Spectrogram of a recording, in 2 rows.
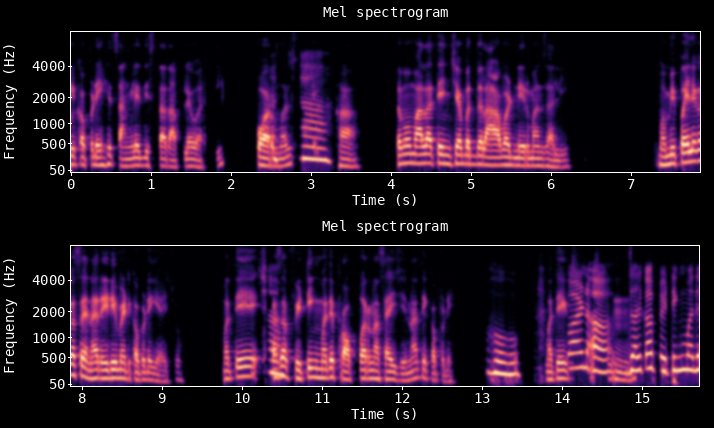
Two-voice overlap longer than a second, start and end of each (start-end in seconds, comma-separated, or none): none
